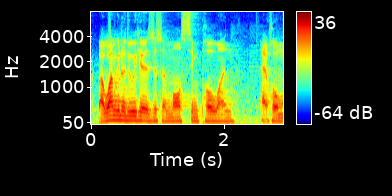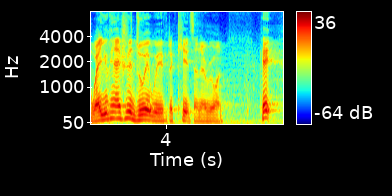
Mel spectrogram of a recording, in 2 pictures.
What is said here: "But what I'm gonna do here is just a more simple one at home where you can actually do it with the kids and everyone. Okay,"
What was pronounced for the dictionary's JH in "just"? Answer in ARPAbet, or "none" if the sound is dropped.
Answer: JH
